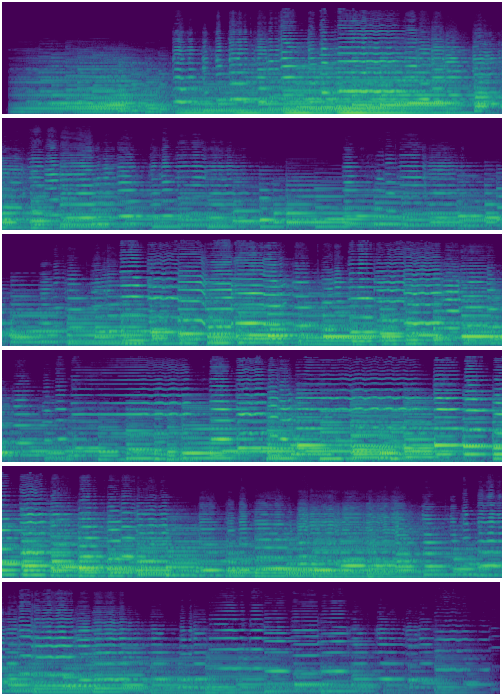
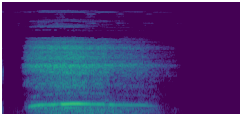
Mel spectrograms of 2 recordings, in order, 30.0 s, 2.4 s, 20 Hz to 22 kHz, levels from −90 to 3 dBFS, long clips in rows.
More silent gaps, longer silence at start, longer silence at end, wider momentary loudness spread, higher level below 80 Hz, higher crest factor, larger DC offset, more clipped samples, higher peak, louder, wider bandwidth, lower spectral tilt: neither; about the same, 0.1 s vs 0.2 s; second, 0.1 s vs 0.85 s; second, 13 LU vs 18 LU; first, -40 dBFS vs -62 dBFS; about the same, 18 dB vs 18 dB; neither; neither; first, -6 dBFS vs -18 dBFS; first, -23 LUFS vs -32 LUFS; about the same, 17 kHz vs 16.5 kHz; first, -5.5 dB/octave vs -3 dB/octave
